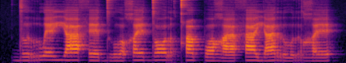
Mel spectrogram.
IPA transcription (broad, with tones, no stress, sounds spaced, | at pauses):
d ɤ˨ r w ɛ˦ j a˧ h ɛ˨ dʱ o˨ χ ɛ˦ d ɔ˦ r qʰ o˦ p ɔ˧ ʁ a˨ h a˦˨ j a˦ r o˨ r ʁ ɛ˦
